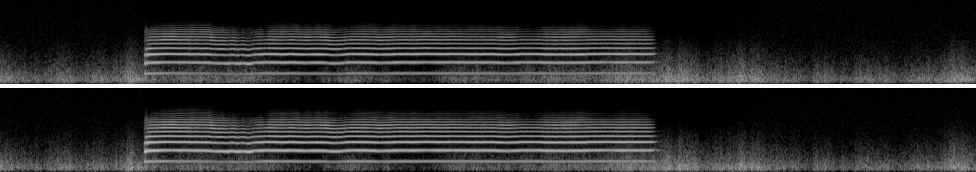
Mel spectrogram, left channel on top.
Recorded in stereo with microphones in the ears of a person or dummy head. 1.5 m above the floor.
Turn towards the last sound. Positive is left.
turn(degrees=-20)  # may be behind; listen again after turning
